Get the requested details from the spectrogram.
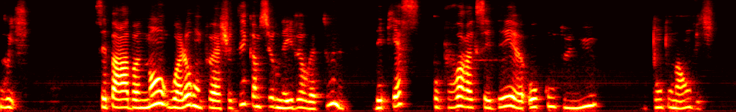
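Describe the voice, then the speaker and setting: Fairly high-pitched woman at a fairly slow pace, ordinary pitch variation and long, frequent pauses. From Corsica (Ajaccio). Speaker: language teacher and translator. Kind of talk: podcast interview. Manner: hesitant, many euh fillers.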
